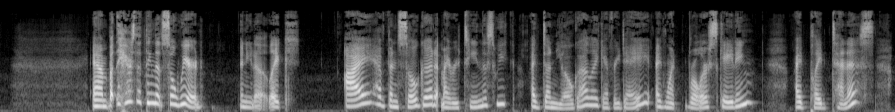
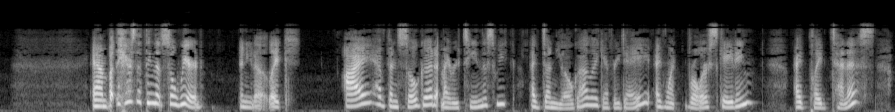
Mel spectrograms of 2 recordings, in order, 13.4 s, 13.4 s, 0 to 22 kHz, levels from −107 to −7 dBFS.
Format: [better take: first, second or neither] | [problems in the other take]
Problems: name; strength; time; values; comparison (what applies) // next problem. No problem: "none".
first | garbled, watery; badly; nothing above 7.5 kHz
